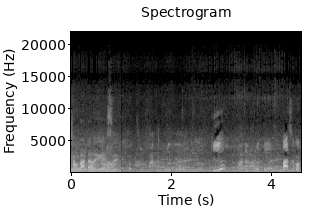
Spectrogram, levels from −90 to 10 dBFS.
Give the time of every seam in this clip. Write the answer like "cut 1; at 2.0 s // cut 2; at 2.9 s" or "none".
cut 1; at 1.0 s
